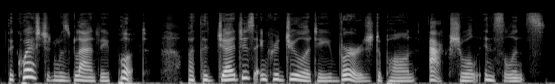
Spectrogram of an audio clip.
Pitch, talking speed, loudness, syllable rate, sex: 190 Hz, 140 wpm, -19 LUFS, 5.6 syllables/s, female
